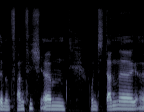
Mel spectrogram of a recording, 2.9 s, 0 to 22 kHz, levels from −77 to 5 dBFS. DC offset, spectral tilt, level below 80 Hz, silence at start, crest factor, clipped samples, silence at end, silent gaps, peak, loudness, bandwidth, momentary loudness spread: under 0.1%; -7 dB/octave; -64 dBFS; 0 s; 16 dB; under 0.1%; 0 s; 1.71-1.75 s; -14 dBFS; -30 LUFS; 17 kHz; 12 LU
